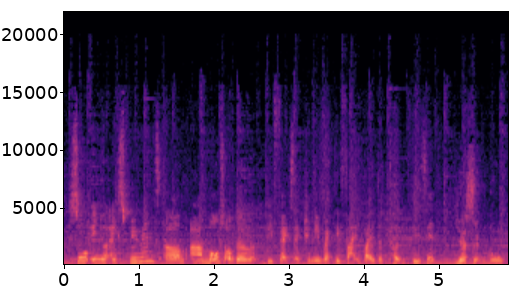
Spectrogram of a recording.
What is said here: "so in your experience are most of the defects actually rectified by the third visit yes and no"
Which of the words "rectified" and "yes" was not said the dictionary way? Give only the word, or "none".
none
